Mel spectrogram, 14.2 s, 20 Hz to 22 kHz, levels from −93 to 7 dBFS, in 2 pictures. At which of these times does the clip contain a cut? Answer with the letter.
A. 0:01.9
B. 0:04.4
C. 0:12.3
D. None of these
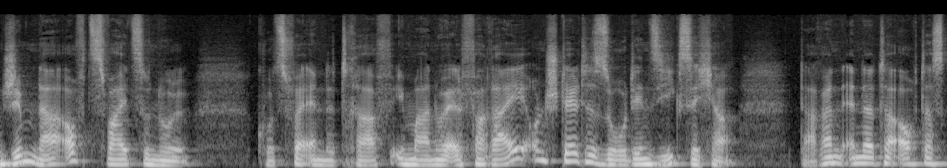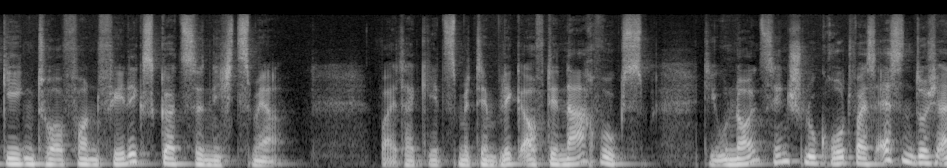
D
